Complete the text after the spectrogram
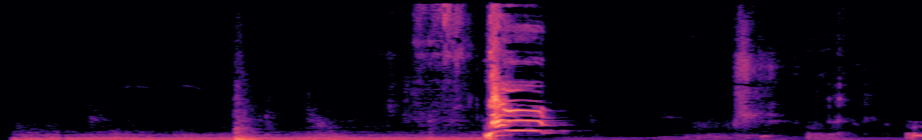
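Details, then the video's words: A rescued special needs dog whose condition makes its bark sound like yelling. It gives one loud, harsh, scream-like bark about three seconds in, rich in ringing overtones. A steady low hum and a few softer sounds surround it. "Special needs dog literally screams when it barks"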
